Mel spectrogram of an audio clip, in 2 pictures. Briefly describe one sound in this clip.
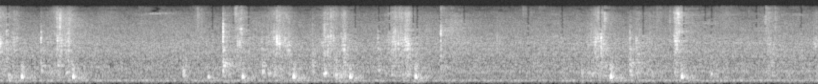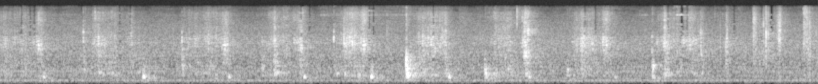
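A brush scrapes and taps against a canvas.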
